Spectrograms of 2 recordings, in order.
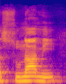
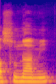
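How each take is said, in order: First: सुनामी with silent t, "su-naa-mi"; correct tsunami pronunciation. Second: सुनामी with t sounded, "ta-su-naa-mi"; spelling-based misreading. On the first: Teacher showing the English way, सुनामी without the t. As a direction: start सुनामी straight on s. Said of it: "अंग्रेजी के हिसाब से". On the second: Teacher imitating uninformed readers, misread सुनामी with sounded t. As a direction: put a "ta" before सुनामी. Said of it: "हम लोग नहीं जानते तो पढ़े". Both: Shown as a demonstration.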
